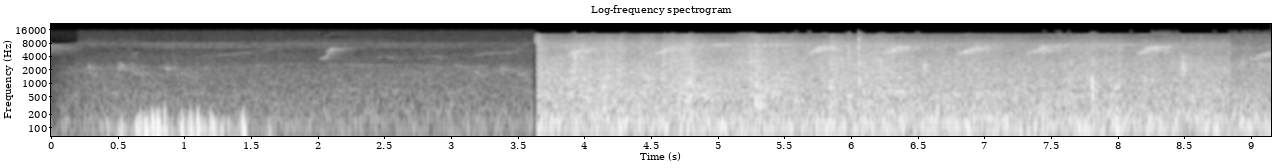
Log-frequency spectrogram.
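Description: Wild birds chirping outdoors. The first seconds are quiet apart from a few dull thumps and faint chirps. About three and a half seconds in, a louder steady hiss sets in, and over it a bird repeats a short, high, falling chirp about twice a second.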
